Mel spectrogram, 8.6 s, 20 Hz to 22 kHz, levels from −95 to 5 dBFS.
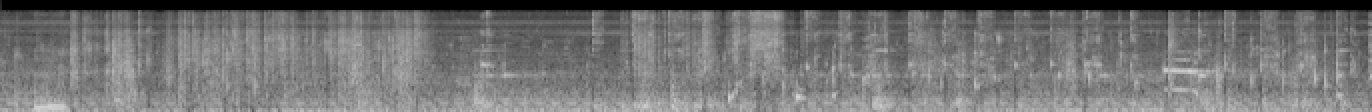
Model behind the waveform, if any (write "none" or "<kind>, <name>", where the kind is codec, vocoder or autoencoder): none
